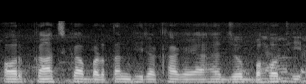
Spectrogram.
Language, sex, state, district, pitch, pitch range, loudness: Hindi, male, Madhya Pradesh, Katni, 120 Hz, 115-125 Hz, -17 LUFS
